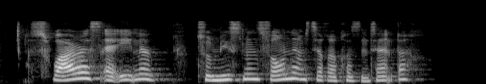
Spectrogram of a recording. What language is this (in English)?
Danish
